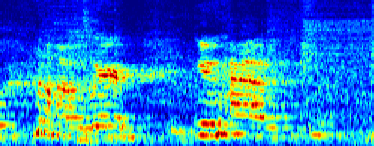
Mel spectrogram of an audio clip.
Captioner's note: laughs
